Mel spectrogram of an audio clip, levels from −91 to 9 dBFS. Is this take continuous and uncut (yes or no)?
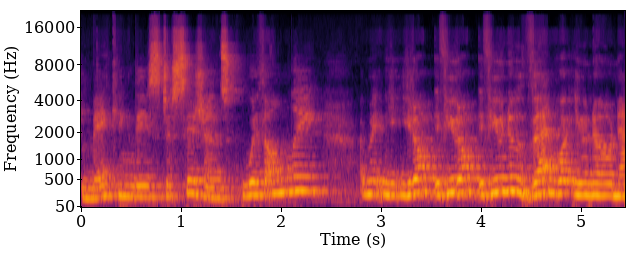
no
